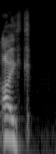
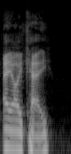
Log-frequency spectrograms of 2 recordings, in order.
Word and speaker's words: AIK: po right hammeron versus Ike not Ike sorry aik I've heard them sometimes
